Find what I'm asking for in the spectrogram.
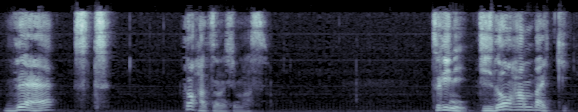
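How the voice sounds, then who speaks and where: A middle-aged man teaching pronunciation to children, stretching out each sound slowly as he demonstrates it, on a dull lo-fi recording. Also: a little high, sing-song, husky. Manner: slow, drawn-out sound demonstrations. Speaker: English teacher.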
